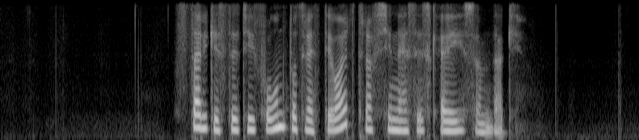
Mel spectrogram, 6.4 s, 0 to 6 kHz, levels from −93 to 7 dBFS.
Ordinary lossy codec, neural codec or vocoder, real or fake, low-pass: none; codec, 16 kHz, 0.8 kbps, ZipCodec; fake; 5.4 kHz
